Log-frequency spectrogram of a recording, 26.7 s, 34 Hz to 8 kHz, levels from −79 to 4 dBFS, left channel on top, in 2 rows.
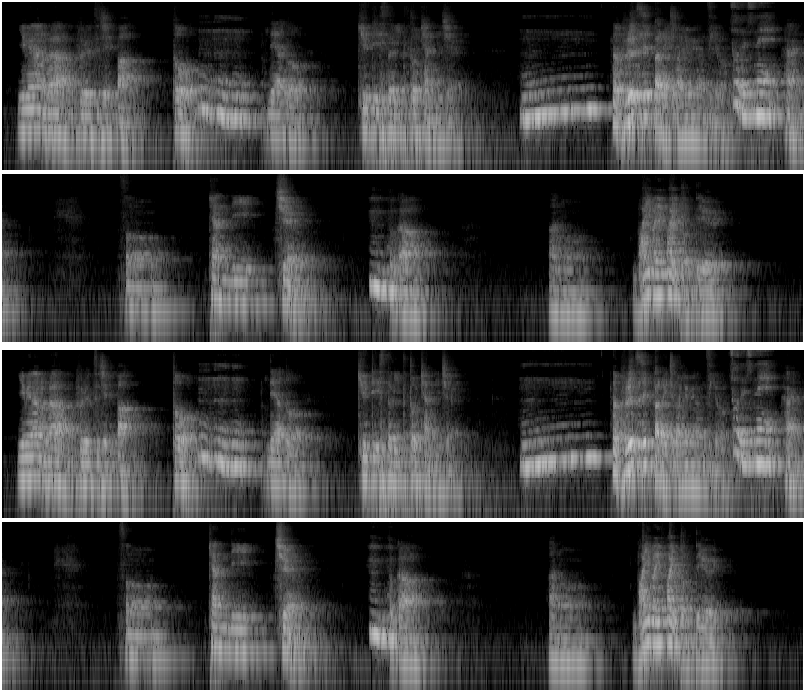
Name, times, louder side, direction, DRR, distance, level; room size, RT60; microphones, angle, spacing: voice 1, 0.2-2.1 2.8-3.2 4.4-5.0 5.9-7.6 10.1-12.1 13.0-13.3 14.2-14.6 15.3-15.9 16.8-17.5 17.9-18.4 19.8-20.3 22.5-23.0 23.9-25.3, right 1 dB, 55° right, -2 dB, 0.7 m, -30 dB
voice 2, 3.3-4.1 8.6-9.9 12.1-12.9 19.5-20.0, equal, 35° right, -2 dB, 1.1 m, -28 dB
6.7 x 5.4 x 2.8 m, 1.2 s
head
